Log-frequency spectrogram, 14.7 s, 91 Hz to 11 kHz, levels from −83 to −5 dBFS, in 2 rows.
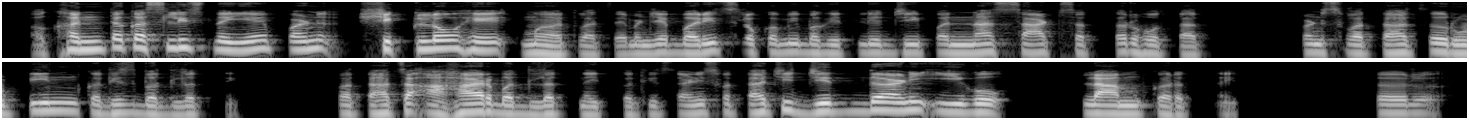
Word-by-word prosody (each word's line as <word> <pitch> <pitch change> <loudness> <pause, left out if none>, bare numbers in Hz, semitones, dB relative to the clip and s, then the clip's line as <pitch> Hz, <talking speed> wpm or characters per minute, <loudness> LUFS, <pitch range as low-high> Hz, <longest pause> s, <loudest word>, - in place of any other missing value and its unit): अ, - - -11
खंत 190 +1 +3
कसलीच 220 0 +3
नाहीये. 185 +1 +3
पण 195 +2 +1 0.3
शिकलो 195 +2 +5
हे 180 -3 +4
महत्वाचं 130 -3 -3
आहे. 130 - -6
म्हणजे 135 +3 -2
बरीच 165 +3 +2
लोक 155 0 -4
मी 155 +1 -3
बघितली 145 +1 -6
आहेत 145 -1 -6
जी 150 -1 -3
50, 150 +1 -1
60, 150 0 0
70 155 +2 -8
होतात, 130 -3 -6 0.5
पण 155 - -3
स्वतःचं 145 +2 -2
रुटीन 165 +5 -1
कधीच 145 0 -5
बदलत 125 -1 -4
नाही. - - -21
स्वतःचा 140 0 -3
आहार 155 +3 +7
बदलत 130 0 -1
नाहीत 120 -1 -6
कधीच 125 +1 -12
आणि 135 +1 -3
स्वतःची 150 +3 -3
जिद्द 160 +2 +1
आणि 180 0 +8 0.2
इगो 155 -1 +2 0.5
लांब 135 -1 +6
करत 120 -1 -3 0.2
नाहीत. - - -14 0.7
तर 145 0 -3
अ, - - -15
145 Hz, 170 wpm, -24 LUFS, 140-165 Hz, 0.7 s, आणि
